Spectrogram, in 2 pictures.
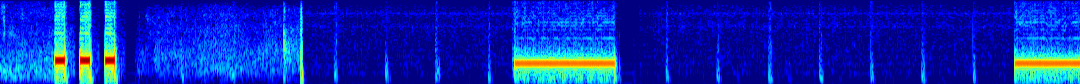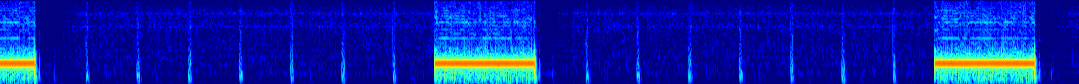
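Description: Telephone tones from a call being transferred to another department: a few quick dialing beeps at the start and a faint tick, then four long, steady, identical tones spaced evenly apart, with silence between and no voices.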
